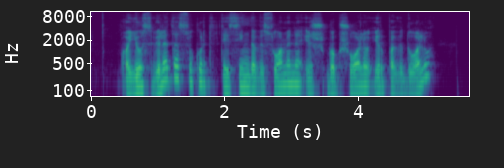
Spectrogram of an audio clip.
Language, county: Lithuanian, Telšiai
